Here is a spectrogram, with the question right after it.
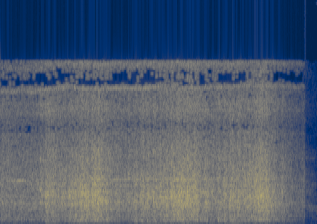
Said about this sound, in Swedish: Och så tar vi och häller i lite grädde. Och så efter det så tar vi sockret. Och så sätter vi lite vaniljsocker också. Sen då så tar vi bara och vispar ihop allt det här tills det blir en ganska fast kräm av det.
